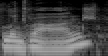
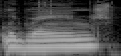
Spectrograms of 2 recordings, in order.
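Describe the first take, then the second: First: The word is said in a French way. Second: The word is said in an English way. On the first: The speaker calls it right. "But it's Lagrange" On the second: The speaker calls it wrong. "Sorry if I was pronouncing it Lagrange before. I can't speak French"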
